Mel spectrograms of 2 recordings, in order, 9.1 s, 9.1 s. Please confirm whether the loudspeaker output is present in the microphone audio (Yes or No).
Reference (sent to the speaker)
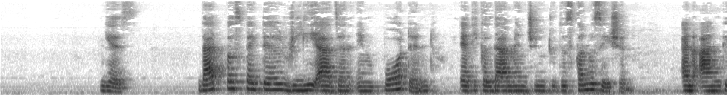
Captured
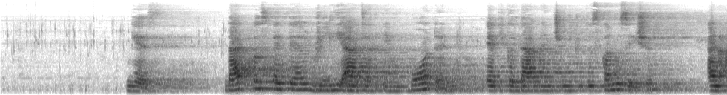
Yes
